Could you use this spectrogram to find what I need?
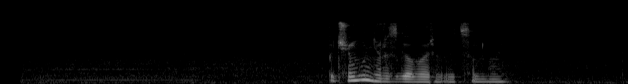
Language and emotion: Russian, sad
